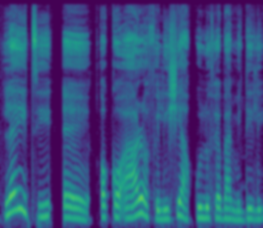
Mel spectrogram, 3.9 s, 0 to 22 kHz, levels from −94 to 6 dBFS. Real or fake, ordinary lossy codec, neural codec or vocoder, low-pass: real; none; none; none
